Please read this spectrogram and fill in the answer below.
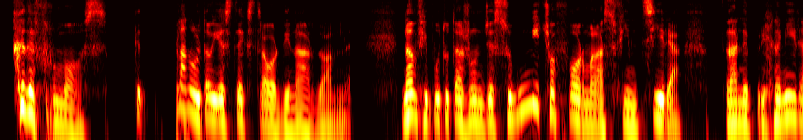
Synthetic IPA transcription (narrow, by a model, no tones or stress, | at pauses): kɨt̪̚d̪e̞fɾumo̞̰s | kɨ | planult̪əwje̞st̪e̞ːkst̪ɾao̞rd̪ina̰rd̪oa̰mne̞̰ | namfiput̪ut̪aʒund͡ʒe̞subnit͡ʃʲo̞fo̞rməla̰sfint̪siɾea̰lane̞pɾixəniɾe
